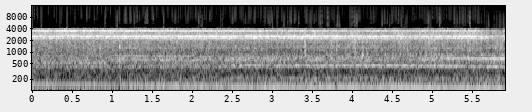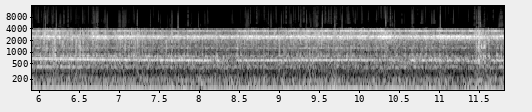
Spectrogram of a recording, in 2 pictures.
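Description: Steady engine drone and road noise heard on board a vehicle driving along the road; the engine note settles slightly lower a few seconds in.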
